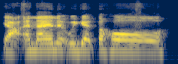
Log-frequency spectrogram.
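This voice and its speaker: A woman's voice: on the low side, little pitch movement, a little slow, sharp tone, clean tone, poor audio. A woman co-hosting a casual book discussion livestream, chatty and informal, often giggling as she talks. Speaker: co-host of book discussion live show. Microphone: video call over internet.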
